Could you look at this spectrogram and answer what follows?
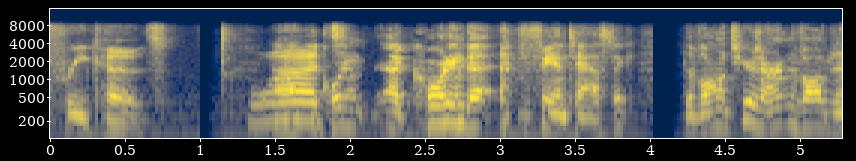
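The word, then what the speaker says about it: FNtastic: Kotaku is reporting that, I'm going to just pronounce it as the word fantastic, but it's spelled F-N-tastic, which are the developers behind The Day Before, which is the most wishlisted game on Steam.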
